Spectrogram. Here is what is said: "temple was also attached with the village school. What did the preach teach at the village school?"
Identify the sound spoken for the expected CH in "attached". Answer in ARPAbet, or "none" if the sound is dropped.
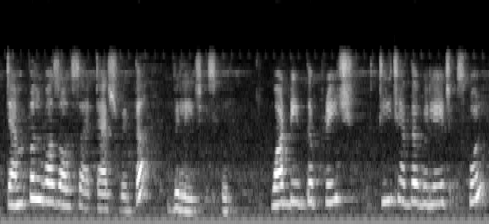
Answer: CH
